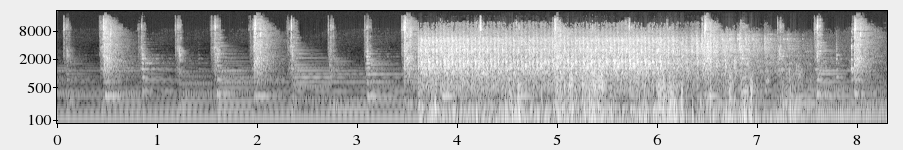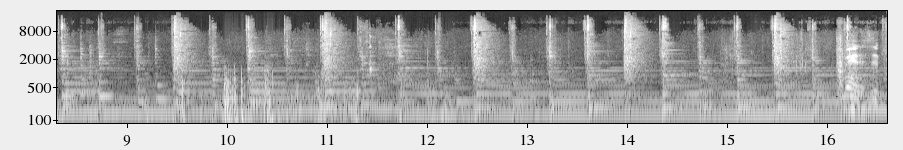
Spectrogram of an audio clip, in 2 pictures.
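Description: A 550 tractor engine runs on a farm in winter, a steady low idling rumble that swells into a louder rough roar partway through, with a person talking over it.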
